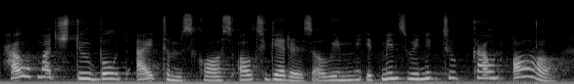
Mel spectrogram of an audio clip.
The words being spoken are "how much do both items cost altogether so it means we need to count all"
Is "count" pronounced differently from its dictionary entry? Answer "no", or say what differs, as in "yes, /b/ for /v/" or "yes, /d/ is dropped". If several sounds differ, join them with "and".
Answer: no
